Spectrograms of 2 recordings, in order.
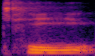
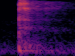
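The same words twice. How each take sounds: First: It is said as the letter's name. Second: It is said as the letter's short sound. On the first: The speaker calls it wrong. "T is not sounded T" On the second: The speaker calls it right. "it's sounded T"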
